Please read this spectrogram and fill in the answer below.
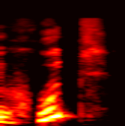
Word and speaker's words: goed: Et on avait déjà vu avant que le T de niet et le D de goed ne sont pas toujours prononcés non plus.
